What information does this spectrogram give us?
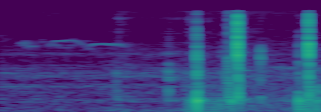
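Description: Little bustard giving three short, dry, snorting bursts within about half a second, after a faint, thin, high whistle from another bird.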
